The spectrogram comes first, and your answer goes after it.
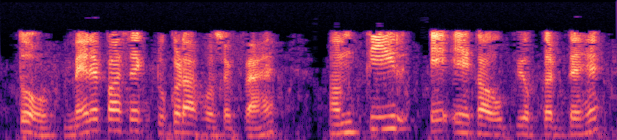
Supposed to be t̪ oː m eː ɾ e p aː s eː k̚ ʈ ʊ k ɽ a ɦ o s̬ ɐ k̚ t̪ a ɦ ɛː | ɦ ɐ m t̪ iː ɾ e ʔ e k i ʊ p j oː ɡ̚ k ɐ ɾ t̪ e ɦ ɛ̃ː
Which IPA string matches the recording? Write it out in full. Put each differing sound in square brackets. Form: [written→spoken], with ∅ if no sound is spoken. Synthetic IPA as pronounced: t̪ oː m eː ɾ e p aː s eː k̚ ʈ ʊ k ɽ a ɦ o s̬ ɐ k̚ t̪ a ɦ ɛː | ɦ ɐ m t̪ iː ɾ e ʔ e k [i→a] ʊ p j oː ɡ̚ k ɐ ɾ t̪ e ɦ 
